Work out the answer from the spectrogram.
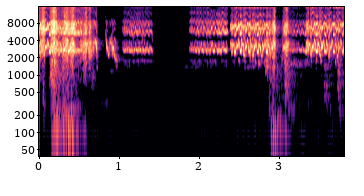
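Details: Captive budgies at a feeding of their baby give raspy, nasal chirps in close succession, with short bursts of rustling and scraping between calls.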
